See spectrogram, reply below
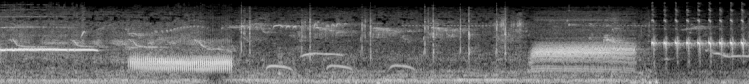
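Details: Orange-backed troupial in nature, giving a clear high whistle, a harsh buzzy blast, three short soft downslurred notes, a second rasping burst, then a fast train of clicks.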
